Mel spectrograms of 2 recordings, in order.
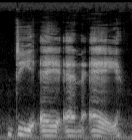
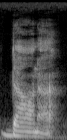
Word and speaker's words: Dana: least people I know pronounce that name like Dana. Dana. Uhhuh. And you would pronounce it Donna.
